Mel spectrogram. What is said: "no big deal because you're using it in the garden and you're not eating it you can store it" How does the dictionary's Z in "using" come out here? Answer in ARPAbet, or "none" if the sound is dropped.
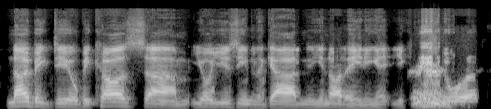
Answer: Z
